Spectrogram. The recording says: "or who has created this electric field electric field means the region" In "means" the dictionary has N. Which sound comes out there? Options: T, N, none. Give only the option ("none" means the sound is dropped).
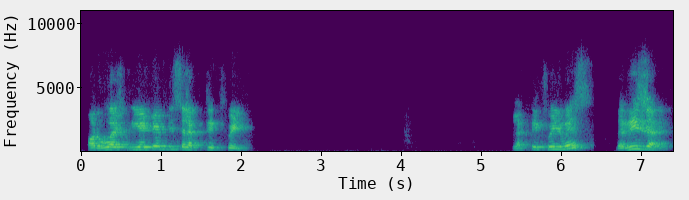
none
